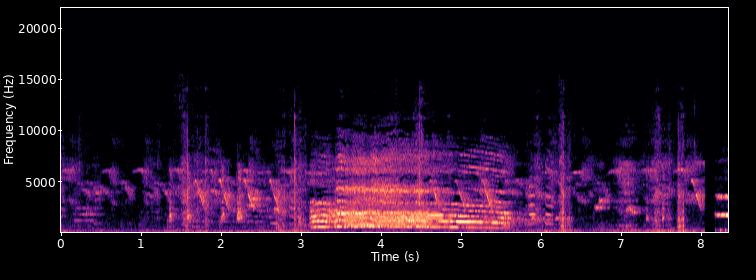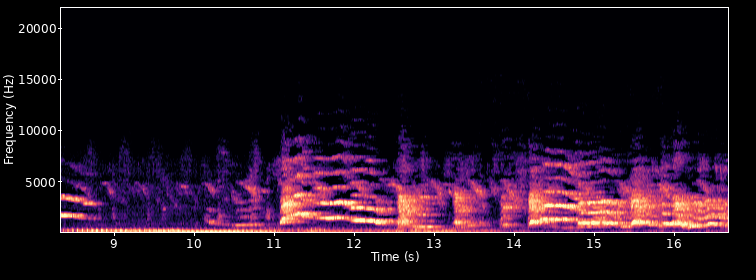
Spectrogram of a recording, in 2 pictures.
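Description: Bird calls: one long pitched call about three seconds in, then a run of shorter calls in the last few seconds, with a low hum in between.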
